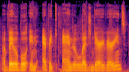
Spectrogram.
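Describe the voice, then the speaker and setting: A man with a slightly raspy voice, recovering from a sore throat, methodically narrating a scripted video game explainer. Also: mid-range voice, flat delivery, brisk, fairly bright tone, faint music behind.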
